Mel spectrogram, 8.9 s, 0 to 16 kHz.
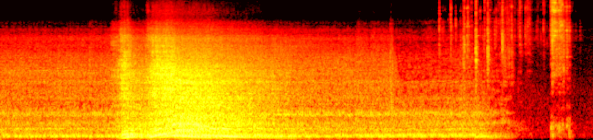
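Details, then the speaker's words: Ford 302 V8 F150 daily driver converted from EFI to a carburetor, warm on a hot start after running errands: catches quickly, faster than with the EFI, revs up smoothly and settles to a steady, even idle with no knocks or misses; normal. "That's on a hot start, but that starts faster than EFI."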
